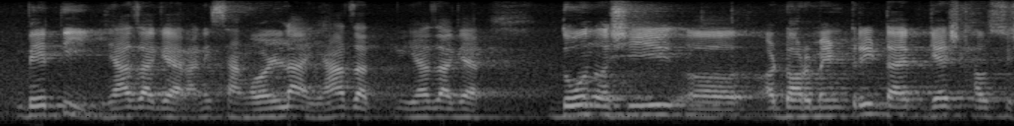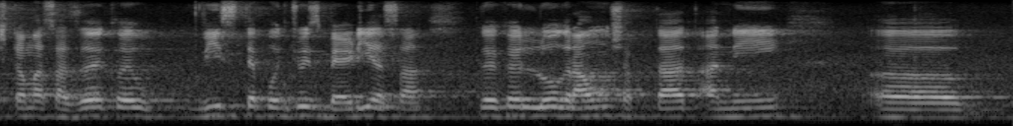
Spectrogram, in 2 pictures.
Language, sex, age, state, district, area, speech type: Goan Konkani, male, 18-30, Goa, Bardez, urban, spontaneous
